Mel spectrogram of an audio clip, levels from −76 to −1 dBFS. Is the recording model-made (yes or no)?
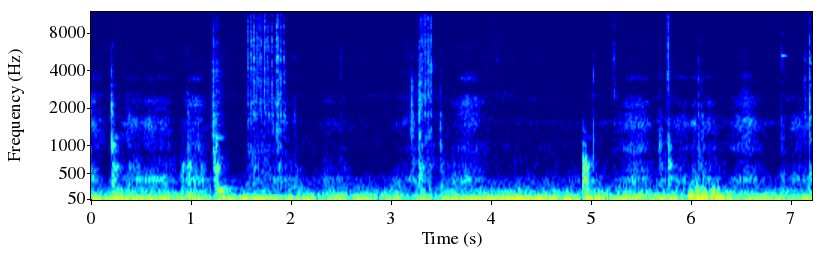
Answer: no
